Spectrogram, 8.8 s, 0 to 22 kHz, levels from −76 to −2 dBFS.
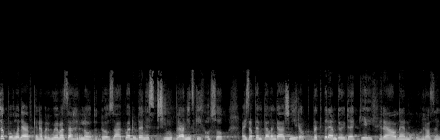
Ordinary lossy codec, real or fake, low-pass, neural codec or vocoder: MP3, 48 kbps; fake; 14.4 kHz; codec, 32 kHz, 1.9 kbps, SNAC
